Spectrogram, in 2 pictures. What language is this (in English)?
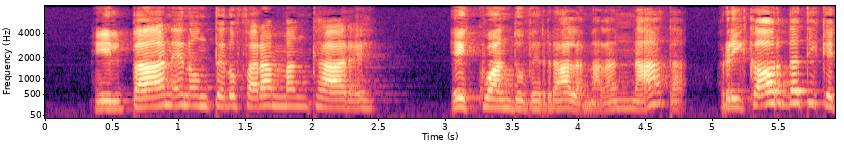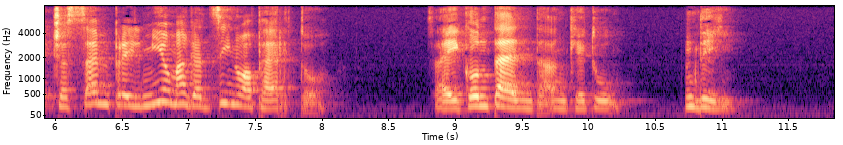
Italian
